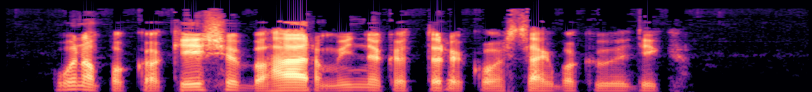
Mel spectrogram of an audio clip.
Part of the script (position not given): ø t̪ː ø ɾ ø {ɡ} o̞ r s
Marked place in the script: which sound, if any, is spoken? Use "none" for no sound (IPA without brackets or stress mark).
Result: k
